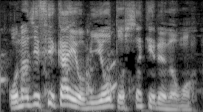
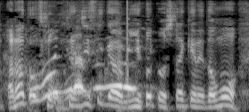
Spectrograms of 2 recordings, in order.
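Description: First: Said in the usual way. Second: High, hammed-up tearful line; melodramatic heroine. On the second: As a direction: overplay it like a tragic heroine. (芝居がかった悲劇のヒロイン) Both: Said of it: "みたいな感じで".

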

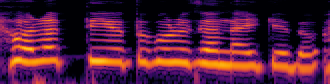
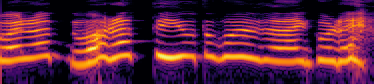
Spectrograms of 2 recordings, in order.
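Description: First: Said in the usual way. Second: Louder and fast, laughing it out; loud laughing retort. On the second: Real, not acted. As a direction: blurt it through laughter.

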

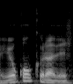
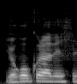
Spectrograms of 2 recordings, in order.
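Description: First: 横倉です in the relaxed local pitch; 横倉です the home-town Kagawa way; local intonation. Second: 横倉です raised and louder, formal outsider pitch; 横倉です said the careful, standard way; polite standard intonation. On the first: (地元のイントネーションで「横倉です」) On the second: (よそ行きのイントネーションで「横倉です」) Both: Shown as a demonstration. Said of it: "相手に合わせて".

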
